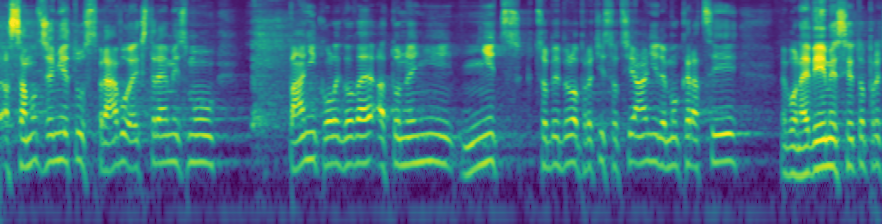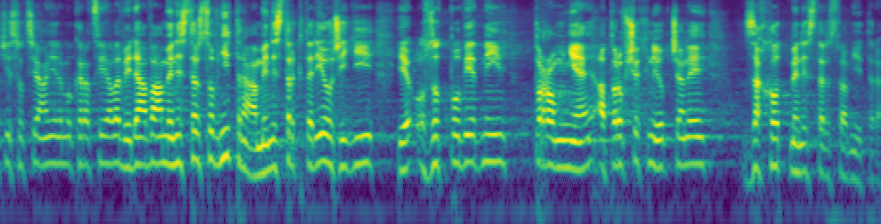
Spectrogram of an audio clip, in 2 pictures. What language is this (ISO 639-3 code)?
ces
